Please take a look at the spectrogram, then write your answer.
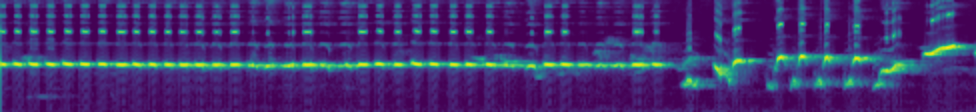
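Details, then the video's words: Lure song of a White-rumped shama (murai batu), meant to make another bird sing: one long steady whistle held for over three seconds, then a burst of quick, rising, chattering notes. "PANCINGAN AMPUH ‼️ MURAI BATU JADI NYAUT GACOR BONGKAR MATERI ISIAN ¦ PANCINGAN MURAI ¦ SHAMA BIRD"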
